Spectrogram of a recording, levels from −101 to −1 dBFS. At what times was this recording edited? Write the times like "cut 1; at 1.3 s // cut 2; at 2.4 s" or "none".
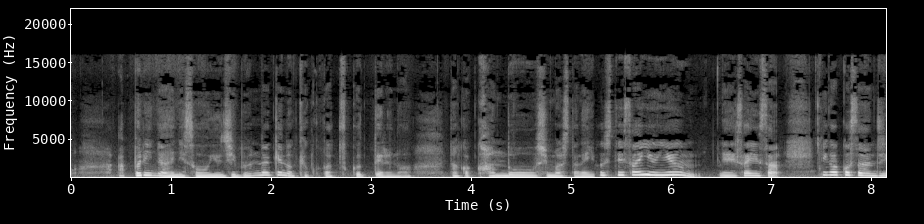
cut 1; at 5.2 s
